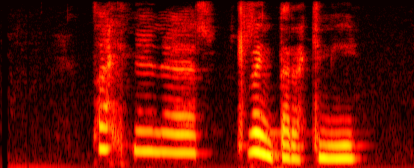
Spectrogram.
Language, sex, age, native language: Icelandic, female, 9, Icelandic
